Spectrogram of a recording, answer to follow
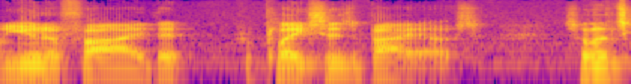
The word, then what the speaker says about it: UEFI: says boot mode select it has uefi which is pronounced unify we're going to hit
